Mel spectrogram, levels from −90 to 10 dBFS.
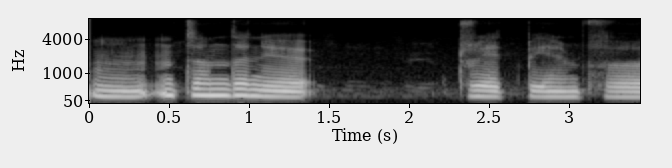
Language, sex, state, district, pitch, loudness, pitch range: Rengma, female, Nagaland, Kohima, 155 Hz, -14 LUFS, 150-185 Hz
